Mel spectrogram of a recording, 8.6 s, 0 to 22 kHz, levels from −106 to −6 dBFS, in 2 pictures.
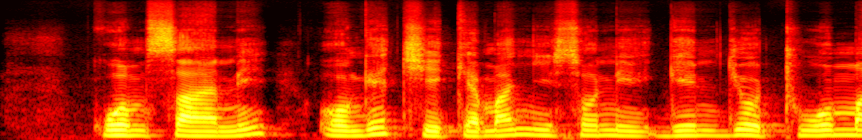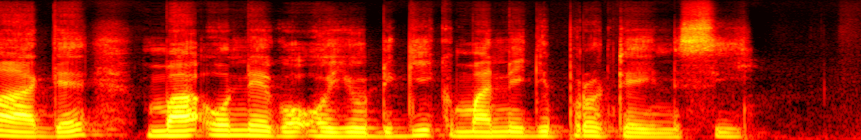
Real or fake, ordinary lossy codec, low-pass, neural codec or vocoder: fake; none; none; codec, 44.1 kHz, 7.8 kbps, Pupu-Codec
